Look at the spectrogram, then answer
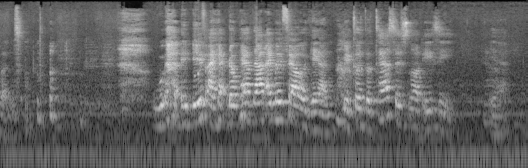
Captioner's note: laughs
